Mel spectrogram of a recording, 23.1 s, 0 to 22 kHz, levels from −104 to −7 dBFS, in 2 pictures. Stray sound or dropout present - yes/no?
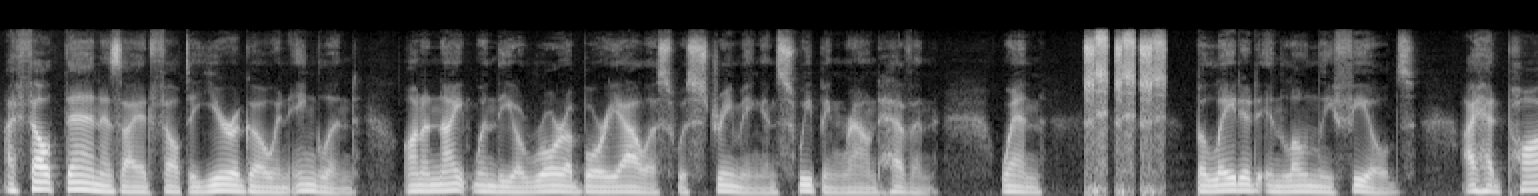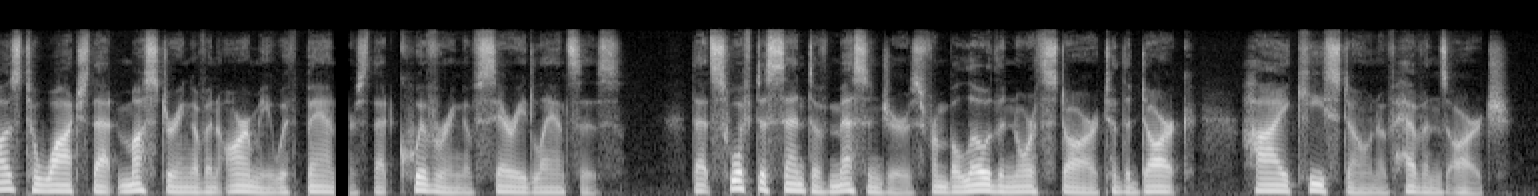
yes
